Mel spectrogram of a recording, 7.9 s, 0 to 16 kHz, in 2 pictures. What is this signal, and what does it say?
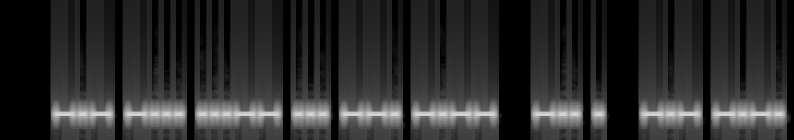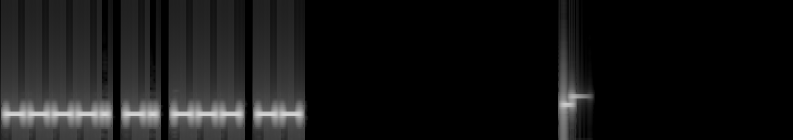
Morse code, heard as a keyed tone, about 40 wpm, 700 Hz. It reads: KB3SGY DE KC9NOM
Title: USA Callsign DE Callsign - 6 Characters - 40wpm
